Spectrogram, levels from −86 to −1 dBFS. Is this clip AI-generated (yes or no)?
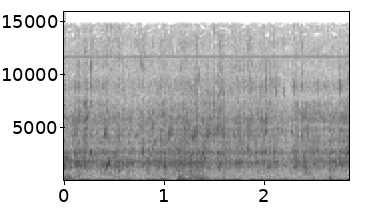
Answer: no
